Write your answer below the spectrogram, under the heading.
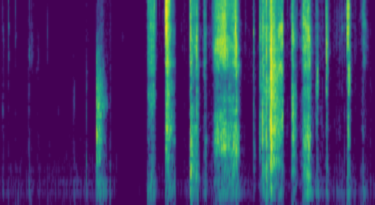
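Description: Cloth blood-pressure cuff being wrapped around an upper arm, its Velcro (hook-and-loop) fastening rasping as it is pressed shut, in a run of short scratchy bursts from about two seconds in.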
